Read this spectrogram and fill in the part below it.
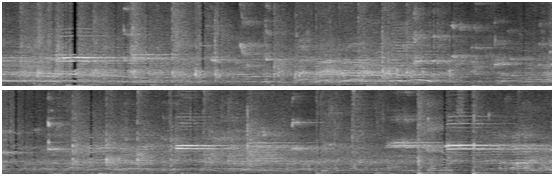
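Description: A volleyball is hit with sharp smacks in a large echoing hall.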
